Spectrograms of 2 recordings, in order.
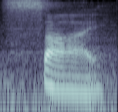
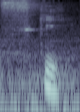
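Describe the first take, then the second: First: It starts with a plain s sound. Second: It starts with an sk sound. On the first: The speaker calls it right. "the pronunciation is sci" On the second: The speaker calls it wrong. "It's not ski"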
